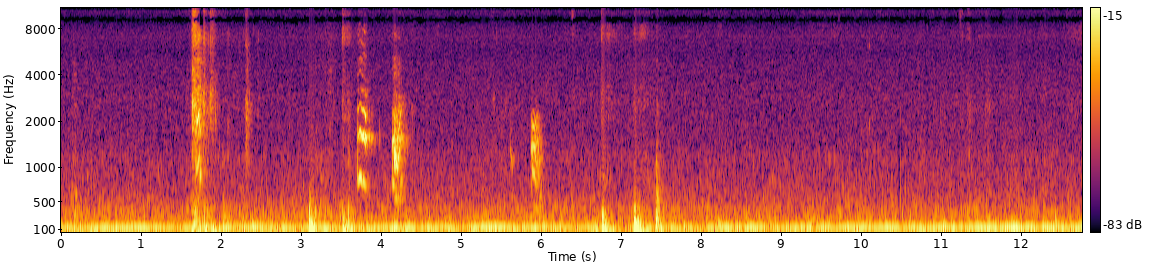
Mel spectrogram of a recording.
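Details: Rescued domestic cats indoors, an orange tabby eager to lick and play-bite a tortoiseshell housemate; a few short, wavering, harmonic-rich meows and cries bunched between two and six seconds, then quiet over a steady low hum with occasional soft taps.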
